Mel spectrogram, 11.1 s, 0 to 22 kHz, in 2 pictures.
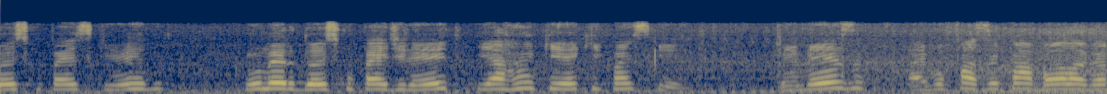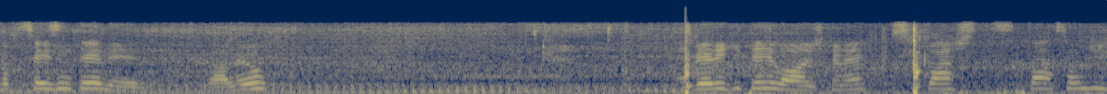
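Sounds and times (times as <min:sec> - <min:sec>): ball bouncing on asphalt: 0:08.6 - 0:10.4.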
